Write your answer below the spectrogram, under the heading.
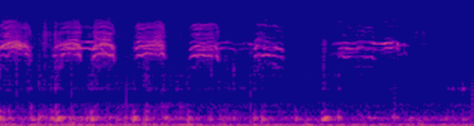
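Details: Wild pigeon nestlings fed by their mother in a nest box, giving loud harsh high squeals in a fast cluster, then a pause and fainter squeaks, with low hum and light bumps.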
